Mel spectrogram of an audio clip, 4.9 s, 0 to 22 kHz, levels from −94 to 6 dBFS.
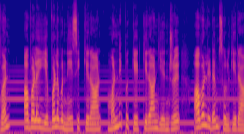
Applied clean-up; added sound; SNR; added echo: none; Wind instrument, woodwind instrument; 18 dB; none.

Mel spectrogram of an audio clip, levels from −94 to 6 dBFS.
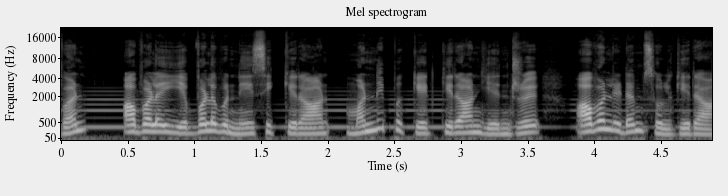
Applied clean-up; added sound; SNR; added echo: neural mask model RNNoise.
